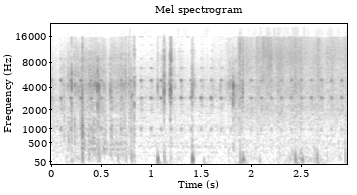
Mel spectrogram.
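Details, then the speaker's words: Atari 400 on about 11 V AC unloaded supply, long stored in poor conditions, first power-up: irregular short high chirps and clicks over low hum; it keeps registering key presses because the spacebar is stuck down. "A lot. It's trying to do something. Oh, it thinks the keyboard's getting clicked. Look at that. Somewhere. Where was the think? Oh, the spacebar's stuck down."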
